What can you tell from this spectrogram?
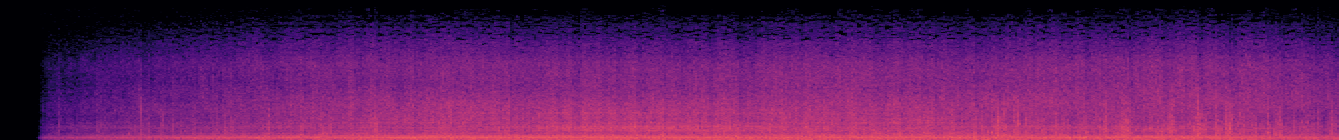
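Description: Outboard motor pushing a river pirogue at speed, a steady, even-pitched drone over the rush of the hull's wash, with wind buffeting the microphone. It fades in over the first two seconds.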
